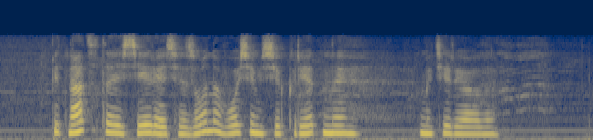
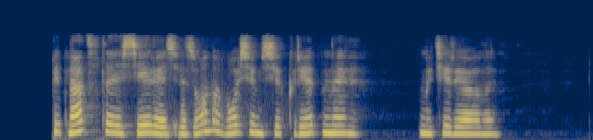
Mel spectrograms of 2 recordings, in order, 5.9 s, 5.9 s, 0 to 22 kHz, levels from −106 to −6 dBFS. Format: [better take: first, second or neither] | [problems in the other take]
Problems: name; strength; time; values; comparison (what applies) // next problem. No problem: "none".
first | noise reduction (neural mask model DeepFilterNet 3)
